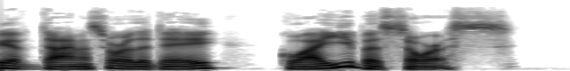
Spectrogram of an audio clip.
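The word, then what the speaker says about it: Guaibasaurus: dinosaur of the day guayibasaurus it's a dinosaur from brazil so we're going with the portuguese pronunciation yeah it's spelled g-u-a-i basaurus if you can't tell by how we're pronouncing it but before we get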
